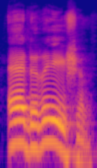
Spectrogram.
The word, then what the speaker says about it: adoration: The pronunciation will be adoration.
